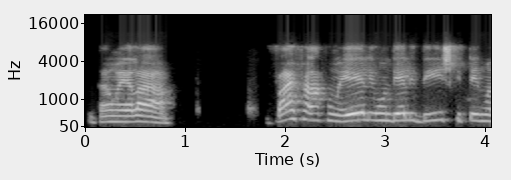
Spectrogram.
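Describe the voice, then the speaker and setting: A woman's high-pitched voice at a moderate pace. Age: 60s. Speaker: domestic workers' union leader. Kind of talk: panel debate talk. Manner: halting, with frequent fillers.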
